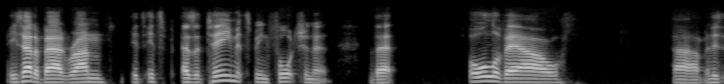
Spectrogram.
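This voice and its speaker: A man in his thirties gives interview answers with many pauses and restarts. His voice is smooth and even, with little rise or fall. The sound is dry and a bit dull. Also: mid-range voice, dry recording. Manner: hesitant, many restarts and fillers. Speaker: racing team owner.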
